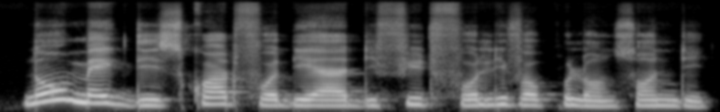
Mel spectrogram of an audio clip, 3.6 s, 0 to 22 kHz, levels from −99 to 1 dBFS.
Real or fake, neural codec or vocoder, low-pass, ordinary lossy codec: fake; autoencoder, 48 kHz, 128 numbers a frame, DAC-VAE, trained on Japanese speech; none; none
